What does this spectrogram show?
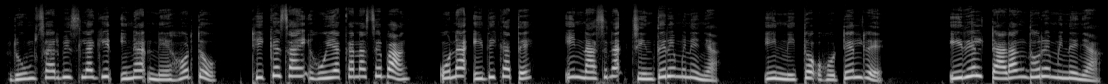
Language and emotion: Santali, fearful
